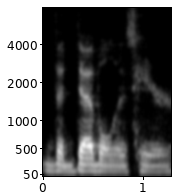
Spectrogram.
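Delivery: hushed, close half-whisper. A character leans close to the priest and speaks into his ear, half-whispering. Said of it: "and whisper in his ear".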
